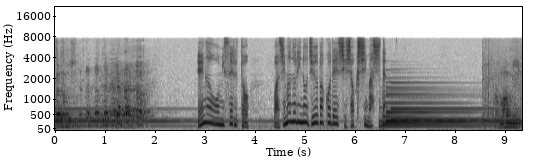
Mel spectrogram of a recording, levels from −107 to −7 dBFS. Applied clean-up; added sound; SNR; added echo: none; Guitar; 1 dB; none.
